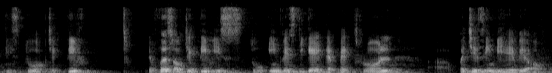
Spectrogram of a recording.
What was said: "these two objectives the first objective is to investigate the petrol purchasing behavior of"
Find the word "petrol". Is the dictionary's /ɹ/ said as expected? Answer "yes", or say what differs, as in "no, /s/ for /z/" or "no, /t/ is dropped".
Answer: yes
